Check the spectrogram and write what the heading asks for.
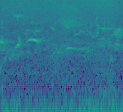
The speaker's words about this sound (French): On ne peut pas dire que c'est insupportable ce bruit. Il y a des papillons, il ne faut pas de bruit en Bon, il y a les hirondelles qui chantent un peu se baladant, et c'est tout.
